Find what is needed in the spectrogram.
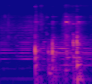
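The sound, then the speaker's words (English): Wax from a candle that just went out being dumped into a container: three or four dull, hollow knocks and clunks in quick, uneven succession over a faint steady hum, with no voices. “I need to get this wax out of here.”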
